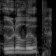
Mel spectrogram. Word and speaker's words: OODA: Am I saying that right? OODA Loop? – Yeah, absolutely. You got it.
